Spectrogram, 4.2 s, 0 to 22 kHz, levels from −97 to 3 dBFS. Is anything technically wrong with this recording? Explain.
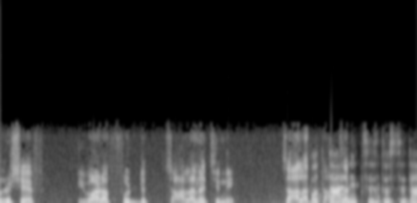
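Yes, there are two faults near the end of the speech, both pointing to an echo canceller struggling while both ends of the call were active.

From 3.31 s to the end of the clip, the speech sounds suppressed in double talk. The level sinks and breaks up, at its deepest falling by roughly 40 dB. This is likely because the far side spoke at the same time and the canceller couldn't tell the local talker from loudspeaker echo, so it attenuated everything. On a waveform the envelope collapses in ragged steps. On a spectrogram the energy fades into gaps and thin, patchy bands, all within the 8 kHz limit of the call path.

From 3.76 s to 3.82 s there is an echo leak: a faint, delayed copy of the voice about 0.18 s behind the original and roughly 20 dB quieter. It sounds like a brief ghost under the attenuated speech. The likely cause is a far-end loudspeaker whose sound reached its microphone and was not fully cancelled before being sent back. 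On a spectrogram it appears as a weak repeat of earlier harmonic patterns, shifted 181 ms to the right.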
